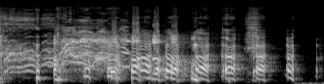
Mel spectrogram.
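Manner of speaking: a long, high burst of laughter; big laugh. Real, not acted. Guest cracking up at racing a kid, long high laugh. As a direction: crack up at your own story.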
